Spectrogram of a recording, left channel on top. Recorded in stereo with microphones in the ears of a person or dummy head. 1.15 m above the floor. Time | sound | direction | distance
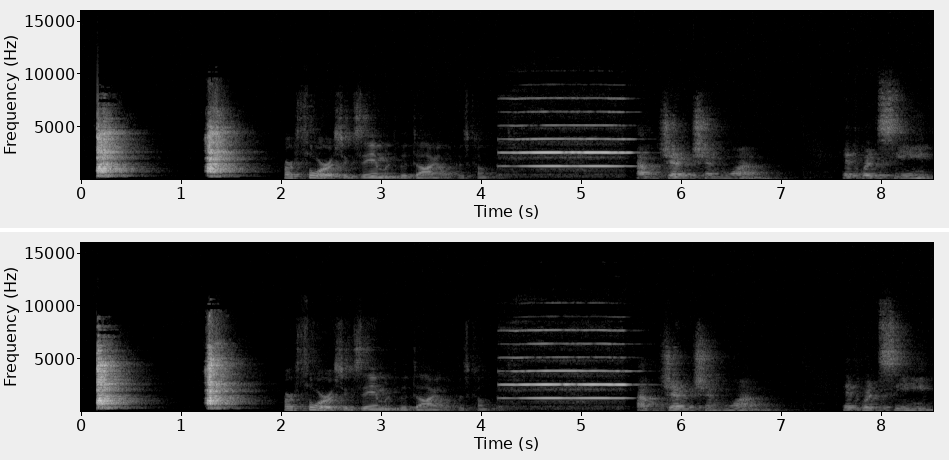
0.1 | ticking | 10° right (ahead or behind) | 2.5 m
2.0 | a man speaking | 10° left (ahead or behind) | 0.8 m
4.2 | a violin | centre (ahead or behind) | 0.5 m
5.5 | a man speaking | 55° left (ahead or behind) | 5.5 m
